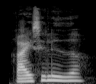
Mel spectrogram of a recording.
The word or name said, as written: REJSELEDERE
